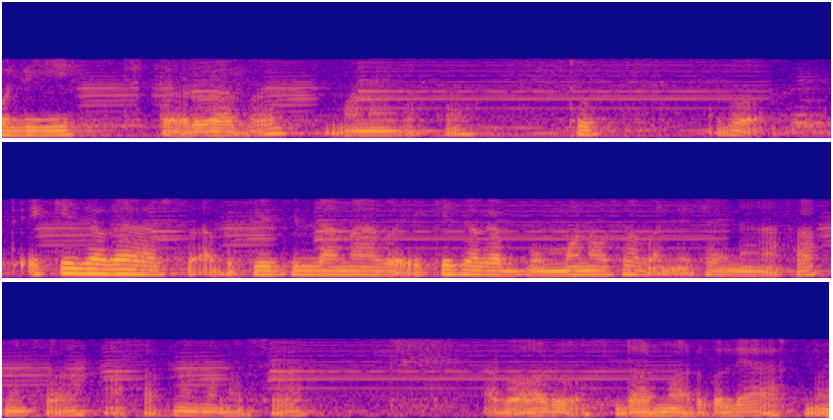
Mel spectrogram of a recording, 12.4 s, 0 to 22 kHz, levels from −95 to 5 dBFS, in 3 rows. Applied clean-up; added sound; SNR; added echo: none; Harmonica; 20 dB; reverberation time 1.5 s.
